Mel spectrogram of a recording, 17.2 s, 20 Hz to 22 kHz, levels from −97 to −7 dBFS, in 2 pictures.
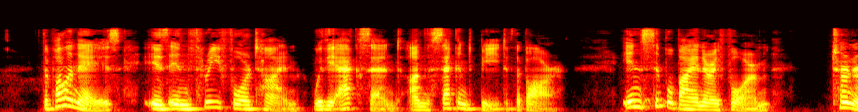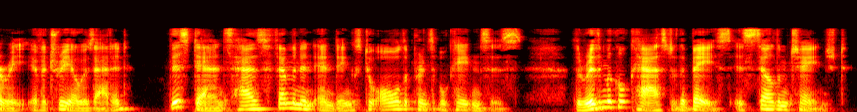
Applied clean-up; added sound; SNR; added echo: none; none; none; none.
